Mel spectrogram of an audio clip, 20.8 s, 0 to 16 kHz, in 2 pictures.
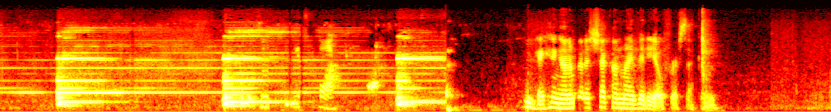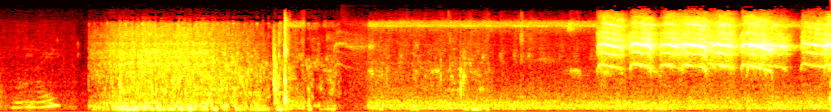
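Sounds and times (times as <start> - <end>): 
steady noise: 0.0 - 20.7
speech: 6.7 - 9.1
loud harsh bird squawks: 14.6 - 20.7.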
